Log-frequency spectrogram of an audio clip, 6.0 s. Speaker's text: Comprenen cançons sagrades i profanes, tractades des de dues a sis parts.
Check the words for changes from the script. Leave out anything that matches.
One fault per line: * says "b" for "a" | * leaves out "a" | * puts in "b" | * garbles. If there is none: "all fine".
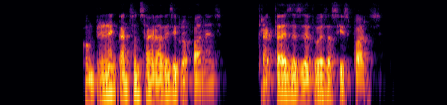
all fine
